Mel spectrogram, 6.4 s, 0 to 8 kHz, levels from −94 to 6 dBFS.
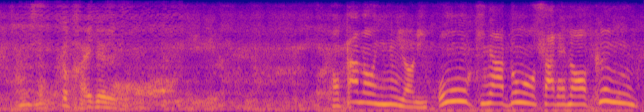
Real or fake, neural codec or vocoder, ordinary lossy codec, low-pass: fake; codec, 24 kHz, 1.2 kbps, DualCodec; Opus, 24 kbps; 7.2 kHz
